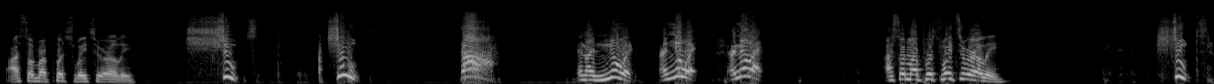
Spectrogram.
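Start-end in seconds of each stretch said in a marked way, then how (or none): 1.8-7.6 high, louder exasperated cries; real frustrated outburst. Real, not acted. Realises he sold too early. 8.8-10.0 frustrated cry. Real, not acted. Same line said plainly before. 11.5-12.1 real frustrated outburst. Real, not acted. Frustration after mistake.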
